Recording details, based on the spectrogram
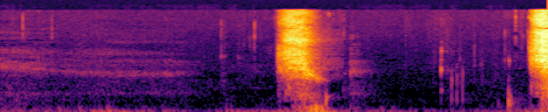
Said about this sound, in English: oh my God, I had to sneeze twice, and sneezing now fills me with horror because every time I sneeze, the pelvic floors go through a situation.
